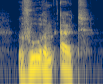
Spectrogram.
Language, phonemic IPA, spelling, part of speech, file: Dutch, /ˈvurə(n) ˈœyt/, voeren uit, verb, Nl-voeren uit.ogg
- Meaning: inflection of uitvoeren: 1. plural present indicative 2. plural present subjunctive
